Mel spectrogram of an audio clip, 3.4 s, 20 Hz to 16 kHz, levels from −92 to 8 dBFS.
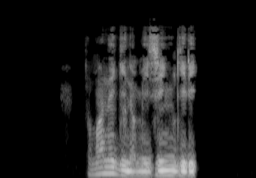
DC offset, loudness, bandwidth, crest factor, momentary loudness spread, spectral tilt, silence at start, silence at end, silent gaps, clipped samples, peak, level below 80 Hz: under 0.1%; -20 LUFS; 9.2 kHz; 20 dB; 10 LU; -5.5 dB/octave; 1.2 s; 0.8 s; none; under 0.1%; -4 dBFS; -46 dBFS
